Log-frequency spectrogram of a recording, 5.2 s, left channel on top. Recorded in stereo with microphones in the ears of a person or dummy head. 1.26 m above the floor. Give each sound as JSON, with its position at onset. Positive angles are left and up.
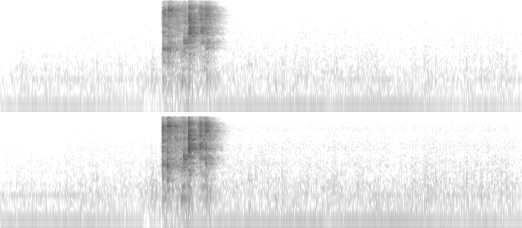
{"t": 1.6, "sound": "chewing", "side_deg": -80, "distance_m": 0.7}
